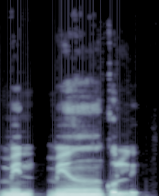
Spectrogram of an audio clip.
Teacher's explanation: من کل نون ساکن کا یہاں اخفا مع الغنہ ہے. کلی کاف کو باریک، لام کو باریک.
